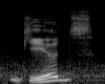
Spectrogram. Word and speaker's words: Gyud: Gyud's? Yeah, it's spelled just like it sounds.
